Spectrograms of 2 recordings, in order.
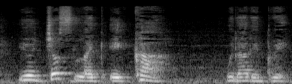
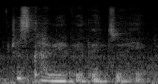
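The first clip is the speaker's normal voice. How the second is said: soft unvoiced whisper; 2 semitones lower, 10 dB quieter, faster than usual. Shown as a demonstration. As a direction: breathe it as a whisper. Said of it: "whispered encouragement".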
